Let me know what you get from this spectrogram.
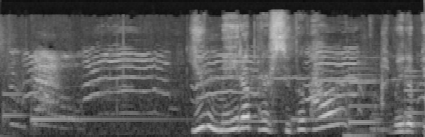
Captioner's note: more screams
